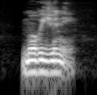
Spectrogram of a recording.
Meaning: to chide
- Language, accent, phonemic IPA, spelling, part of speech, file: French, France, /mɔ.ʁi.ʒe.ne/, morigéner, verb, LL-Q150 (fra)-morigéner.wav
